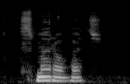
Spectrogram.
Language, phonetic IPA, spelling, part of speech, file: Polish, [smaˈrɔvat͡ɕ], smarować, verb, LL-Q809 (pol)-smarować.wav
